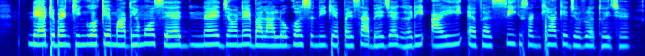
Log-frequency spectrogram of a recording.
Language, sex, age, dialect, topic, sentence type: Maithili, female, 46-50, Angika, banking, statement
